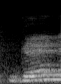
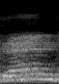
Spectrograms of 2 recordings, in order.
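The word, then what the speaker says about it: grand: बाद माई ग्रैंड mother, ग्रैंड नहीं ग्रैंड, क्योंकि इसमें डी क्या होता है विद्यार्थियों? साइलेंट होता है।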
